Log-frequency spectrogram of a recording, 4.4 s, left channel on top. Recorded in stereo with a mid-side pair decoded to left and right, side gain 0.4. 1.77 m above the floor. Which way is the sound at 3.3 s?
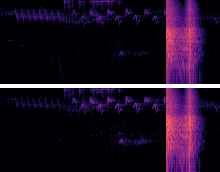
40° right.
